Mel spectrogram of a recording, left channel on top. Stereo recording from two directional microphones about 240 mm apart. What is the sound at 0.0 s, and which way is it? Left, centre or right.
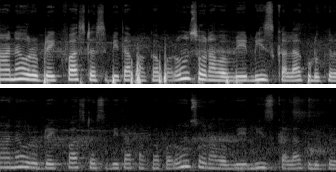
Speech, left.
